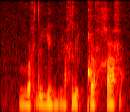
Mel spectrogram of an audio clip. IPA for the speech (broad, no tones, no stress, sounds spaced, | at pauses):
ɦ u ħ d œ ʎ ɛ lʲ bʱ e ħ lʲ ɔ ǃ œ ħ χ a ħ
